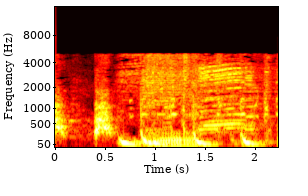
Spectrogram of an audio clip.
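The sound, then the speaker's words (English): A dog barks several times in quick succession, loud, with short yappy barks spaced about half a second apart over a faint background bed, at a dog's birthday party. “He'll always be my little puppy.”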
